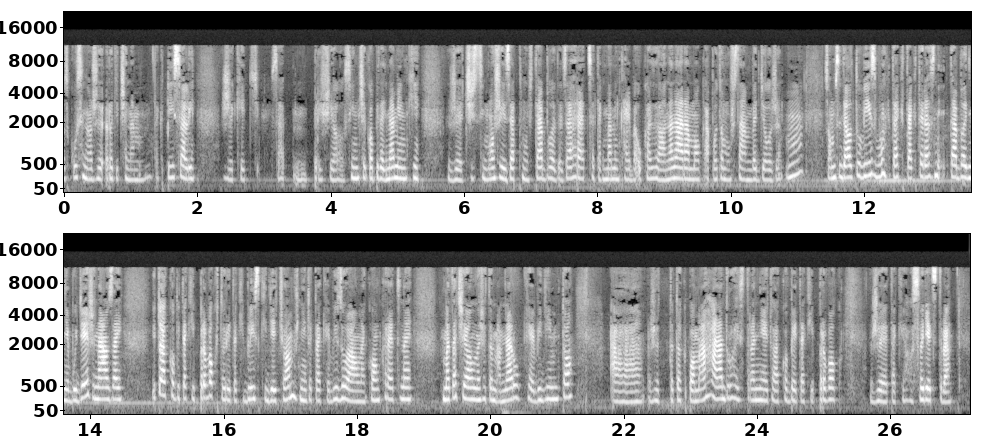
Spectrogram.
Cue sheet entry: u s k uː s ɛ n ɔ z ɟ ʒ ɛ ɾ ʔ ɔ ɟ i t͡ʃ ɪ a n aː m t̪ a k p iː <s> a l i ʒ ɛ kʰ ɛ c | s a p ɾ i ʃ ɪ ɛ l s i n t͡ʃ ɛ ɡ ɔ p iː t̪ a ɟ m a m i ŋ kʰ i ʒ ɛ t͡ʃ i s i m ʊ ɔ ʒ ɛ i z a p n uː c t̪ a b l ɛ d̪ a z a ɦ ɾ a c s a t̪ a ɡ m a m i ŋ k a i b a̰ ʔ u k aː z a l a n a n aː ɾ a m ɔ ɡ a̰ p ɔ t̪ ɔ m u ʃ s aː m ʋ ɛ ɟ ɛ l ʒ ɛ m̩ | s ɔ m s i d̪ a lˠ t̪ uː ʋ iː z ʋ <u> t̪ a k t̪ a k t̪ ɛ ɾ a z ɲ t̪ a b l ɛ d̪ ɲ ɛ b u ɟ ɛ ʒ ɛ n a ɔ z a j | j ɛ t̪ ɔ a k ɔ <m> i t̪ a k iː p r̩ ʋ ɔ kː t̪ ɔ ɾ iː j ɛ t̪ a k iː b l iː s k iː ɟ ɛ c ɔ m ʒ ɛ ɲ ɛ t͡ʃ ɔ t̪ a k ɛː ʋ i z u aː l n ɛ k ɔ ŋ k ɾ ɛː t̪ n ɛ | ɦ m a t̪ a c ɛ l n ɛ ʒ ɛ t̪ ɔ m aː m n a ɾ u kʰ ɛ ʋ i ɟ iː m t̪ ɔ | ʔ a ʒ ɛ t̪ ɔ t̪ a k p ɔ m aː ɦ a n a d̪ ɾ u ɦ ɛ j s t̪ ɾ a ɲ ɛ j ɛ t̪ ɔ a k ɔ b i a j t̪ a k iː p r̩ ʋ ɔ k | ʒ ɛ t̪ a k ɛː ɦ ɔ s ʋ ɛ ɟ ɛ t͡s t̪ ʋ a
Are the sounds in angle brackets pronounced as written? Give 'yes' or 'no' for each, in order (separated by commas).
yes, yes, no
